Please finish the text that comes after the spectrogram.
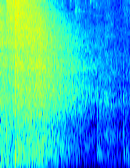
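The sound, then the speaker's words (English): Jab and backhand punches land on a heavy punching bag: one loud, sharp smack with a lingering echo, then two softer hits about a second later, spaced unevenly, with no voices. “Single jab. Moving around that bag, resetting that range. Double jab, backhand.”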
